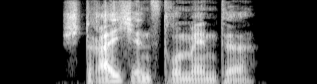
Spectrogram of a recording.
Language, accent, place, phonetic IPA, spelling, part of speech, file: German, Germany, Berlin, [ˈʃtʁaɪ̯çʔɪnstʁuˌmɛntə], Streichinstrumente, noun, De-Streichinstrumente.ogg
- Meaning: nominative/accusative/genitive plural of Streichinstrument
